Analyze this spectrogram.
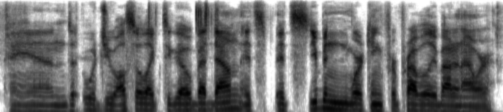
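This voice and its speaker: A man's voice: fairly low pitch, fairly even intonation, normal speed, fairly bright tone, dry recording, muffled recording. A man narrating as game master of a tabletop role-playing game, often laughing and hesitating with fillers.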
